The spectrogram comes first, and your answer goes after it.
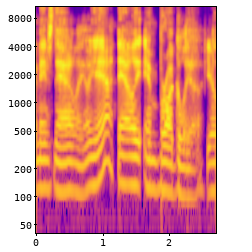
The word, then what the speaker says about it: Imbruglia: uh torn by Natalie Imbruglia you do not pronounce the G right correct chat or goobywood hello I think it's embroglia that doesn't sound right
